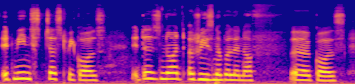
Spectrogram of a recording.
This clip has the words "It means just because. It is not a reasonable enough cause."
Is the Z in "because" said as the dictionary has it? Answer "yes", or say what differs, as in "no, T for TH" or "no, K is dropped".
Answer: yes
